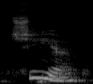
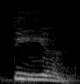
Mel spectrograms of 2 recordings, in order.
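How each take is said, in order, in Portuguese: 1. É dito do jeito regional local do falante. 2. É dito do jeito nordestino brasileiro. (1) "a gente também tem aqui na nossa região a pronúncia tia" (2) "Essa daqui é uma pronúncia típica do Nordeste brasileiro"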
